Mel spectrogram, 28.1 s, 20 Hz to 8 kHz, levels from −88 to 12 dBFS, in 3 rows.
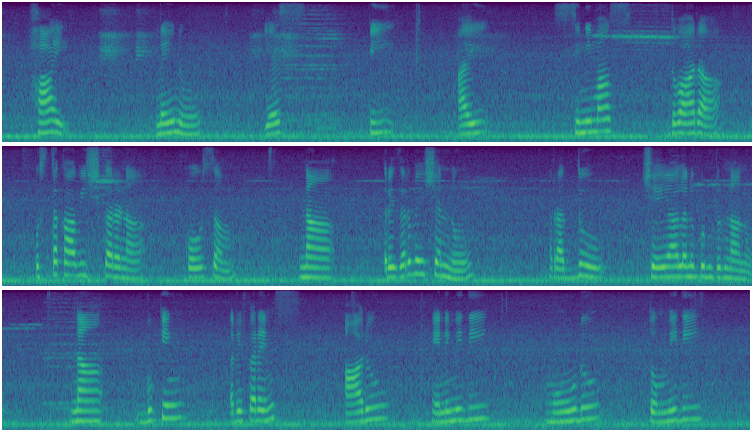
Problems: background sounds at intervals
